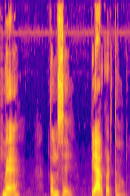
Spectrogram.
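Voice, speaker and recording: A woman voicing a calm, possessive young man who speaks softly and evenly. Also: sits high, a little slow. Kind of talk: storybook voice acting.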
